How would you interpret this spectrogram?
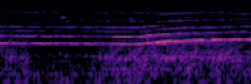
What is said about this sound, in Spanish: ¿Ustedes creen que esa es una ambulancia que va porque va una mujer a dar a luz? No, es una ambulancia que va al hospital COVID.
